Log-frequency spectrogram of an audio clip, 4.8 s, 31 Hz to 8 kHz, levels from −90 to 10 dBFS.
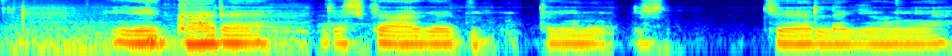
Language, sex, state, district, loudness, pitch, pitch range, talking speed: Hindi, male, Haryana, Jhajjar, -20 LUFS, 120 Hz, 115-125 Hz, 150 wpm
